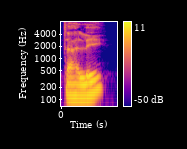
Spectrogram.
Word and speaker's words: allée: Phonetically, it doesn't exist. You don't pronounce it, so you get elle est allée, and then for the masculine form, il est allé. So aller is pronounced the same way.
